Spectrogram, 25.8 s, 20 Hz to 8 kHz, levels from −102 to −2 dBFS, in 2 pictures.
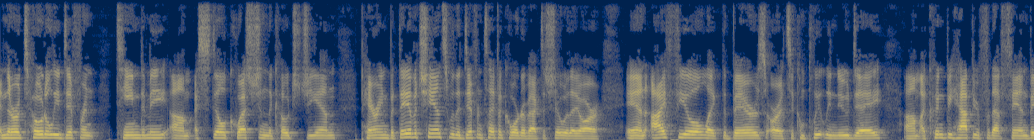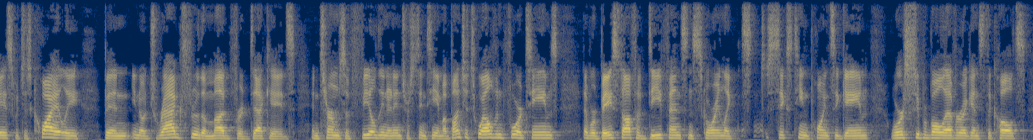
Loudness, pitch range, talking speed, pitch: -26 LUFS, 150-170 Hz, 230 wpm, 155 Hz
